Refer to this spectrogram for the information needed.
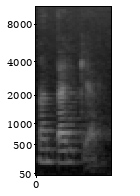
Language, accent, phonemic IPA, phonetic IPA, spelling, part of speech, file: Armenian, Eastern Armenian, /bɑntɑɾˈkjɑl/, [bɑntɑɾkjɑ́l], բանտարկյալ, noun, Hy-բանտարկյալ.oga
- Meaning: prisoner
